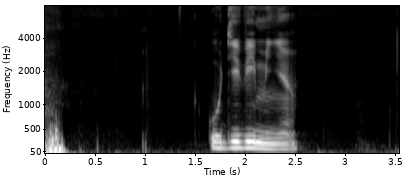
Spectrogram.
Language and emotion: Russian, neutral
